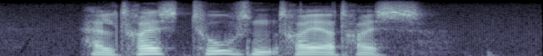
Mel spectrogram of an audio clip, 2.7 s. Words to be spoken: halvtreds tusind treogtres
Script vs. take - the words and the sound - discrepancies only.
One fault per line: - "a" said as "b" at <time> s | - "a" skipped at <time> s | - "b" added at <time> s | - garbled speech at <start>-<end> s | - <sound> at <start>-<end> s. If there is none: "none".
none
